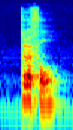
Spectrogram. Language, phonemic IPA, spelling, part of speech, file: Dutch, /ˈtrʏfəl/, truffel, noun, Nl-truffel.ogg
- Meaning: 1. a truffle 2. a magic truffle, the sclerotia of magic mushrooms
